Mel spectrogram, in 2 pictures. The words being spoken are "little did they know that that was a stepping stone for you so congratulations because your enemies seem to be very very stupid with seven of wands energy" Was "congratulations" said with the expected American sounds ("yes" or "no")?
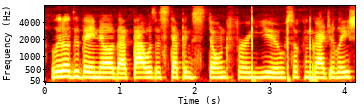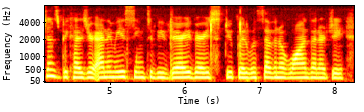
yes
